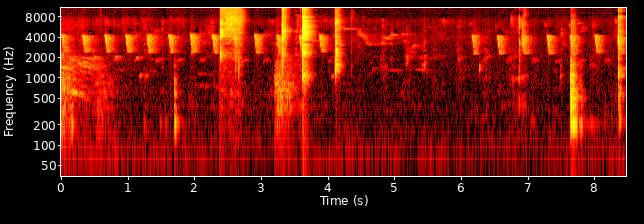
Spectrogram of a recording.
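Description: A small bird chirping an even series of short high notes, about three a second, in two runs with a pause between. Mixed in are a few sharp clicks and a brief hiss from handling things at the table.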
